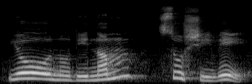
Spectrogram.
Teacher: रस्व म्हणायचा सला य वरी वस्यती ती पण रस्व म्हणायचा योनुन यो नंतर अवग्रह आहे तिथे एक मात्रा स्वर लांबवायचा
